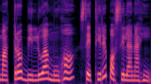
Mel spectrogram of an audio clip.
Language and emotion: Odia, neutral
